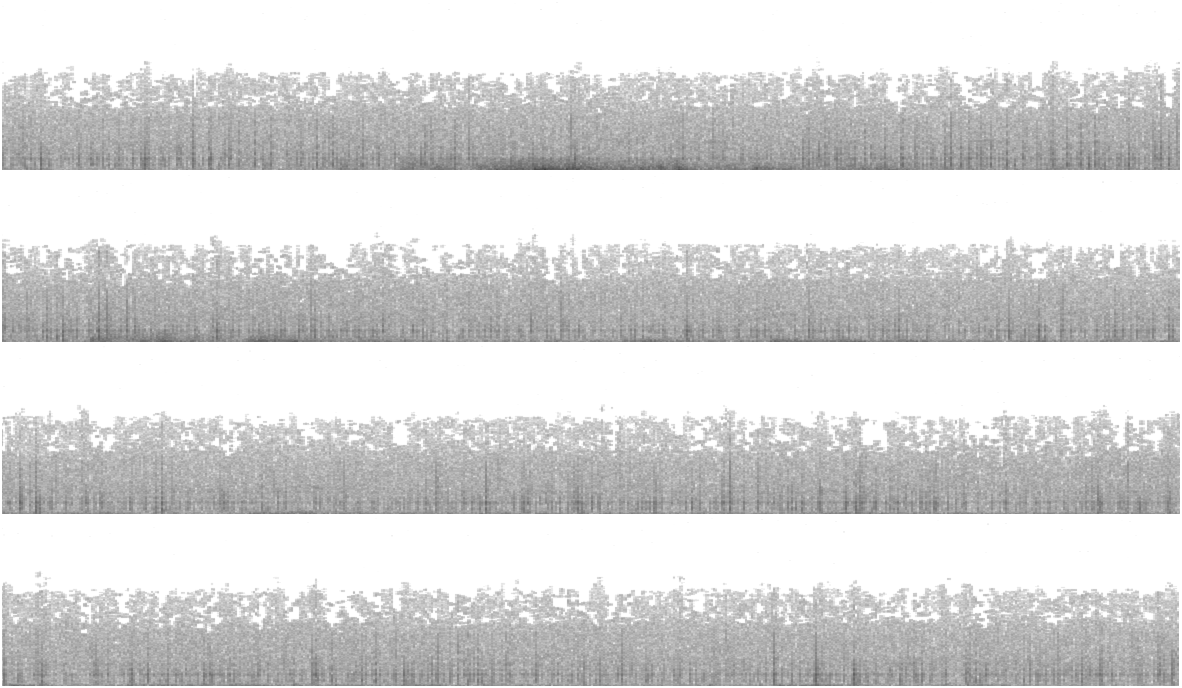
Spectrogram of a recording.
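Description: Steady rain with low rumbles of thunder. The loudest rumble comes about three seconds in, another around eight seconds, and fainter ones follow.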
